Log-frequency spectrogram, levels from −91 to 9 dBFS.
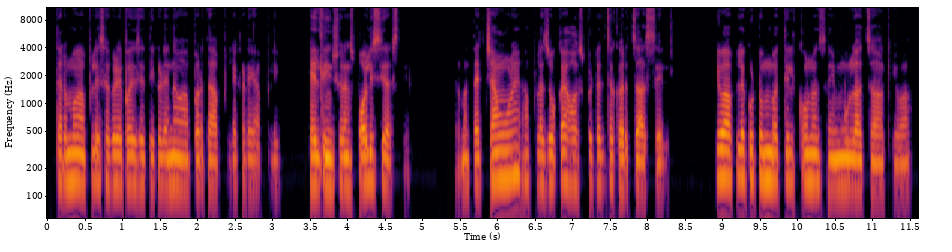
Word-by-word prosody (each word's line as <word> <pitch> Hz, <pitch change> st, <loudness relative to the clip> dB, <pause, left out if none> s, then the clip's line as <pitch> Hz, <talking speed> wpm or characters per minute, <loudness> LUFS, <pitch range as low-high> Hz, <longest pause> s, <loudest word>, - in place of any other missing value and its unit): तर 140 Hz, 0 st, +1 dB
मग 145 Hz, +1 st, +4 dB
आपले 140 Hz, +1 st, -1 dB
सगळे 140 Hz, 0 st, 0 dB
पैसे 135 Hz, -1 st, 0 dB
तिकडे 130 Hz, 0 st, -2 dB
न 130 Hz, -, +4 dB
वापरता 125 Hz, 0 st, -1 dB
आपल्याकडे 125 Hz, +1 st, -7 dB
आपली 120 Hz, +1 st, -13 dB, 0.4 s
हेल्थ 130 Hz, -1 st, +2 dB
इन्शुरन्स 130 Hz, 0 st, +3 dB
पॉलिसी 140 Hz, 0 st, +2 dB
असते, 120 Hz, -2 st, -5 dB
तर -, -, -31 dB
मग -, -, -1 dB
त्याच्यामुळे 150 Hz, +5 st, +2 dB
आपला 140 Hz, 0 st, -5 dB
जो 140 Hz, 0 st, +2 dB
काही 150 Hz, -1 st, +2 dB
हॉस्पिटलचा 135 Hz, 0 st, -4 dB
खर्च 125 Hz, -1 st, -1 dB
असेल 115 Hz, -1 st, -2 dB, 0.7 s
किंवा 160 Hz, 0 st, +7 dB
आपल्या 155 Hz, +1 st, +2 dB
कुटुंबातील 150 Hz, -1 st, +2 dB
कोणाचाही 140 Hz, -3 st, +1 dB
मुलाचा 125 Hz, -3 st, +2 dB
किंवा 115 Hz, 0 st, -6 dB
135 Hz, 150 wpm, -22 LUFS, 125-145 Hz, 0.7 s, किंवा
